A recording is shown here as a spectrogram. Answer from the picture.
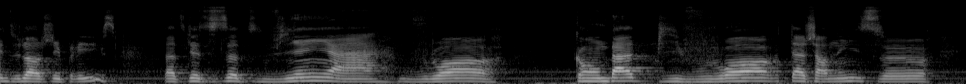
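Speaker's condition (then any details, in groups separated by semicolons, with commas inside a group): Cerebral palsy; wheelchair use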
